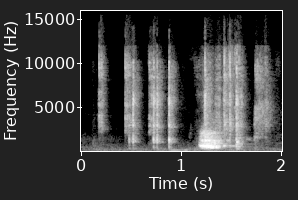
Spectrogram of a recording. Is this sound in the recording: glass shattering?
no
